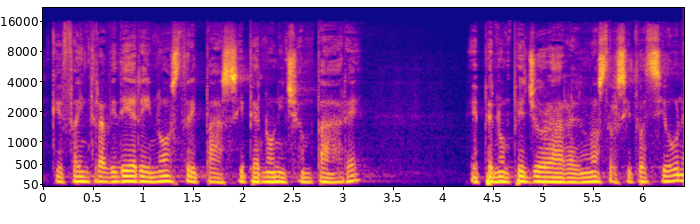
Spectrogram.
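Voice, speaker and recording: A man delivers an earnest sermon, his voice low and a little husky. He explains scripture and puts rhetorical questions to his listeners. A long reverb trails his words through the hall. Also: a little mellow. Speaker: preacher.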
